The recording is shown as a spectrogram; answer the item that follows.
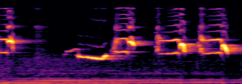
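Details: White-rumped shama of the Medan type singing 'gacor full isian', a vigorous song full of fill-in phrases: a low whistled slur, then high chirping notes with repeated sweeping whistles, two to three phrases a second.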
